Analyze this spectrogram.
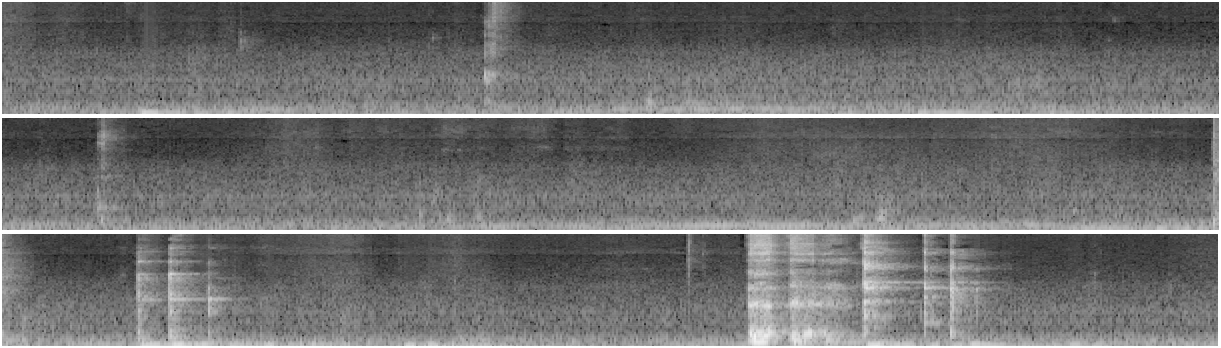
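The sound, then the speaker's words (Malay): Someone drinks water, with soft swallowing and throat sounds over quiet background, then clinks of a glass and throat noises toward the end. “Perlu minum sedikit.”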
